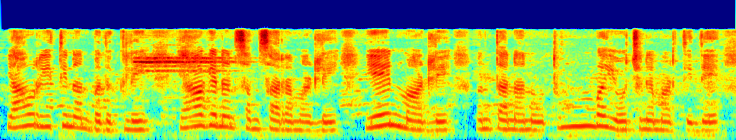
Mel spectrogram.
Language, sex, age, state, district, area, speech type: Kannada, female, 45-60, Karnataka, Bangalore Urban, urban, spontaneous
